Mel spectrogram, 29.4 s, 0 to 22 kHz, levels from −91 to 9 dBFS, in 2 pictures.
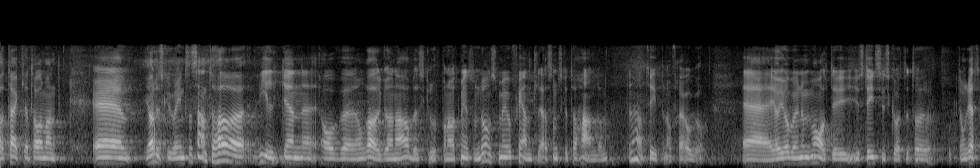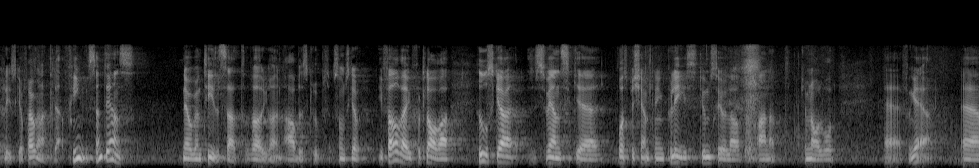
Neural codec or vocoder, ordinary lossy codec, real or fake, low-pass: none; none; real; 7.2 kHz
